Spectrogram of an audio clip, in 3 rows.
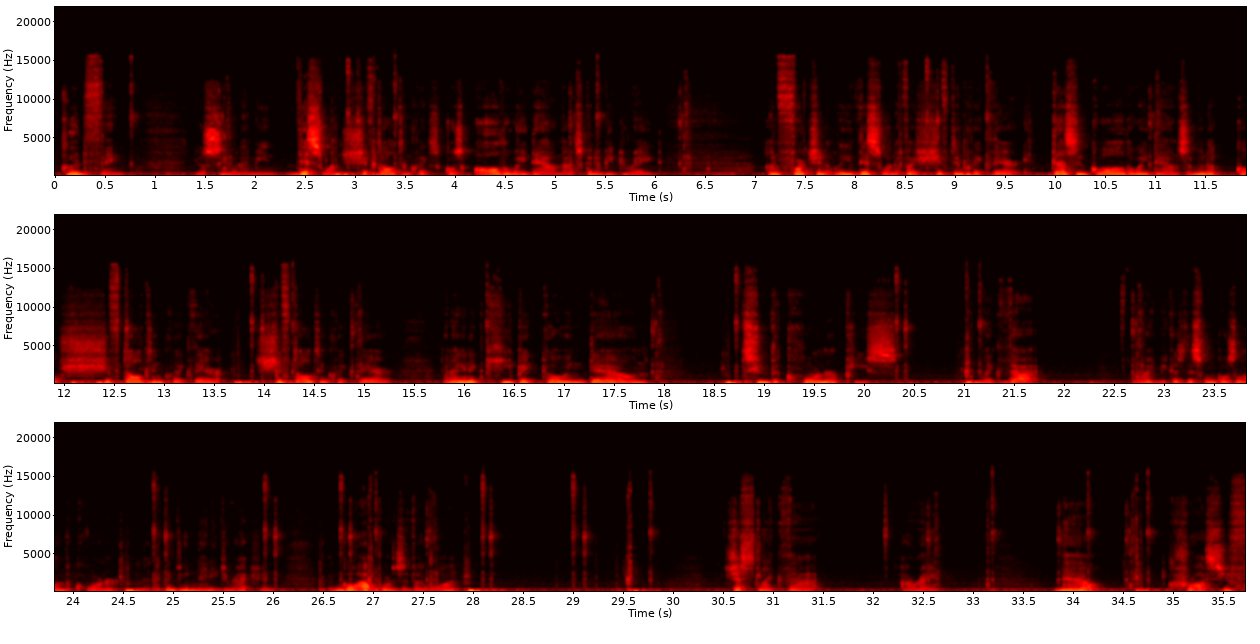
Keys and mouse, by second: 3.0-8.1 drag, 8.1-13.7 middle drag, 13.7-18.0 drag, 18.0 middle click, 19.0-24.3 drag, 28.5-31.8 drag, 33.0-35.7 middle drag.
